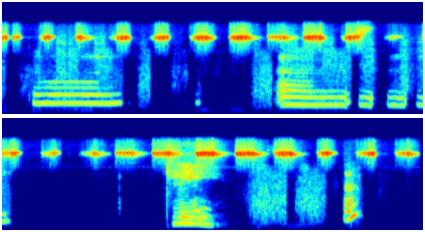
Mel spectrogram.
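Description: Crickets chirping steadily, a high pulse about three times a second, under a person's voice saying a few drawn-out words.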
